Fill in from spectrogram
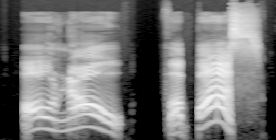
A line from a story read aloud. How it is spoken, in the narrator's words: he cried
